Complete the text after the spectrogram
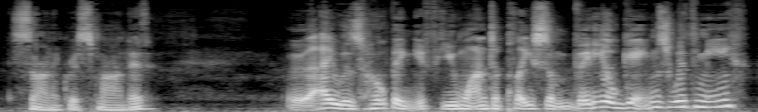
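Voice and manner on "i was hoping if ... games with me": a boyish, higher, lightly voiced Iceman; a kid asking a friend to play, a touch louder; eager Bobby voice. Bobby asking Sonic to play video games, eager.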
